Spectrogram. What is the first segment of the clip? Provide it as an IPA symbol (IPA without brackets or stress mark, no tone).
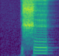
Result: ʃ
